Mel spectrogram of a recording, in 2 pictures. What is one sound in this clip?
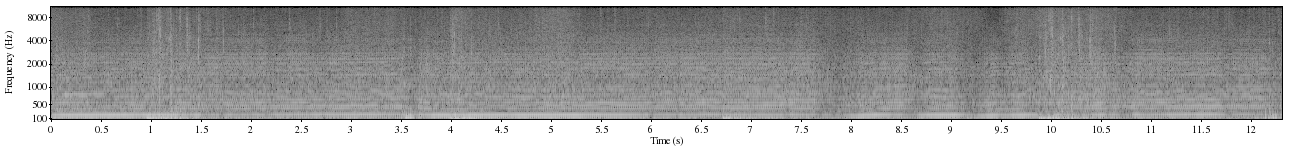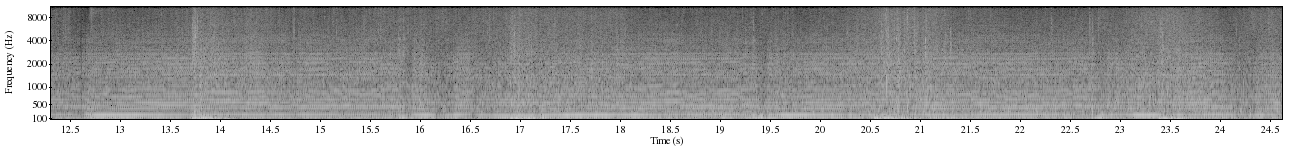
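A rally car's tyres thump over rough ground.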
